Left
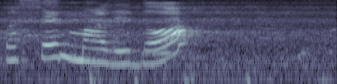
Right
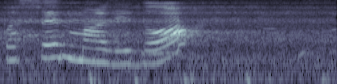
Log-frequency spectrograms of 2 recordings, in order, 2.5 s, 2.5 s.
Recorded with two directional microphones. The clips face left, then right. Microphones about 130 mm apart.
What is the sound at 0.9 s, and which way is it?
Speech, 25° left (ahead or behind).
